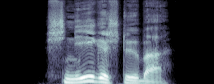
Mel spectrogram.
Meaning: flurry of snow
- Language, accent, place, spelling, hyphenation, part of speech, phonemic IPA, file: German, Germany, Berlin, Schneegestöber, Schnee‧ge‧stö‧ber, noun, /ˈʃneːɡəˌʃtøːbɐ/, De-Schneegestöber.ogg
